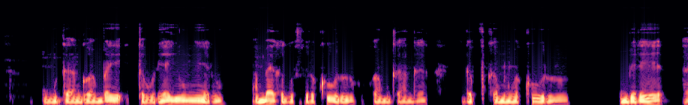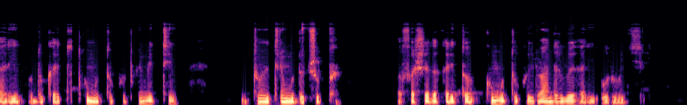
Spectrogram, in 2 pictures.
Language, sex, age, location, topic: Kinyarwanda, male, 18-24, Kigali, health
